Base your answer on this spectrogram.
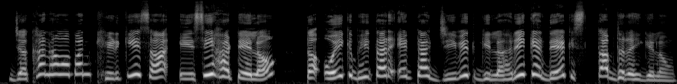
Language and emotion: Maithili, surprised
